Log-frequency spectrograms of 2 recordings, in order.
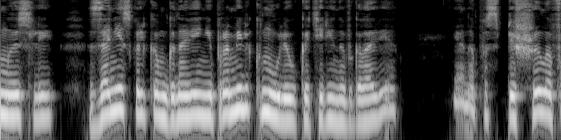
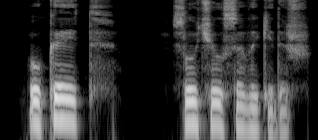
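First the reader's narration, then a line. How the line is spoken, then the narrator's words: Sad. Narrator (Russian): печально сказала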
